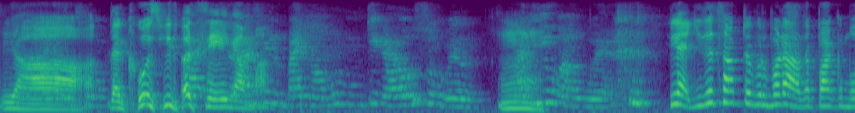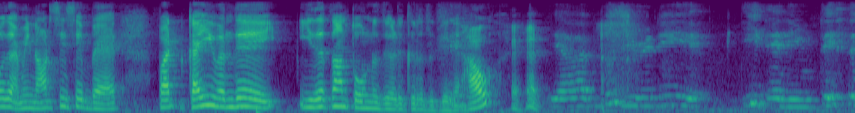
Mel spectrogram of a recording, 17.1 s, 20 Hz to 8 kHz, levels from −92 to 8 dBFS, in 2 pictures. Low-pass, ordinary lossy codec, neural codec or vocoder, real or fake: 7.2 kHz; Opus, 32 kbps; none; real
